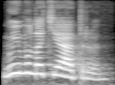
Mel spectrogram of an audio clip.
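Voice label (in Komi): мый мунӧ театрын, Komi, female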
